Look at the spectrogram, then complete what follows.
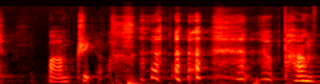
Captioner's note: laughs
